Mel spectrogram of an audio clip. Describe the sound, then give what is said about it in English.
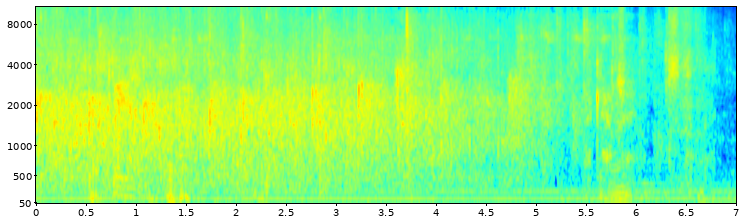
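Applause for young people at a church service, a dense, steady clatter of many clapping hands mixed with voices, loud at first and gradually thinning and fading toward the end. “Give them a hand. Give them a hand. A lot of work.”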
